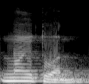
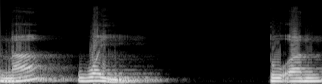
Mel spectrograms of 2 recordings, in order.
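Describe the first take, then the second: First: The first word is squeezed into a short 'noy'. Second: The first word is spread into 'na-wai' syllables. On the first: The speaker calls it wrong. "এখানে অনেকজন ভুল করে" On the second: The speaker calls it right. "এখানে পড়তে হবে"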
